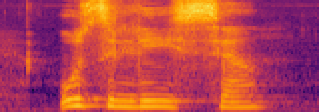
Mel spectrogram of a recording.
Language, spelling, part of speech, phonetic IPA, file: Ukrainian, узлісся, noun, [ʊzʲˈlʲisʲːɐ], Uk-узлісся.ogg
- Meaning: border, edge (of a forest)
